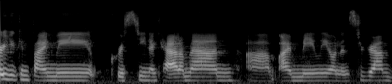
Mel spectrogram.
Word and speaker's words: Cataman: And then Cataman is spelled just like you hear it.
